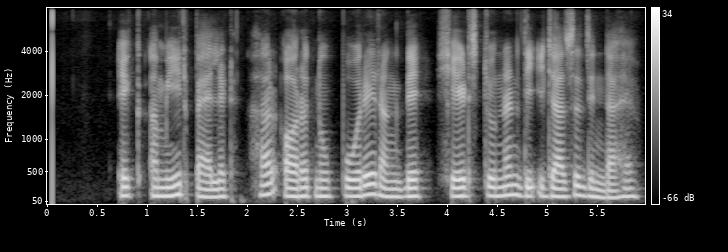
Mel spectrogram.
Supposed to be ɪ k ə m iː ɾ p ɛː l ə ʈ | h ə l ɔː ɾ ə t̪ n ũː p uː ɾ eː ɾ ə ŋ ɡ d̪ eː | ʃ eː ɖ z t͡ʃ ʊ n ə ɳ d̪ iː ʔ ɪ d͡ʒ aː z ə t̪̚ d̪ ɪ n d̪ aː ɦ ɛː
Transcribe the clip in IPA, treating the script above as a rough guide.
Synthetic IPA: ɪ k ə m iː ɾ p ɛː l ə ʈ | h ə ɾ ɔː ɾ ə t̪ n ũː p uː ɾ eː ɾ ə ŋ ɡ d̪ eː | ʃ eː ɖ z t͡ʃ ʊ n ə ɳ d̪ iː ʔ ɪ d͡ʒ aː z ə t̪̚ d̪ ɪ n d̪ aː ɦ ɛː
